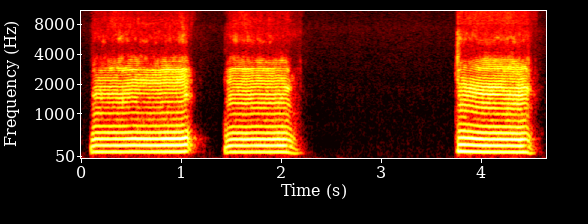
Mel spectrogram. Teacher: Nah, adanya idgham yang melibatkan huruf nun ini memang selain diucapkan dengan lidah, ternyata huruf nun ini menggetarkan dalam pengucapan huruf nun ini ya, ternyata rongga hidung itu bergetar, gitu ya. Makanya disebutnya huruf khoisum di sini, atau huruf yang mendengung, atau huruf yang istilahnya apa ya, bindeng kalau kata orang Jawa mungkin ya.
